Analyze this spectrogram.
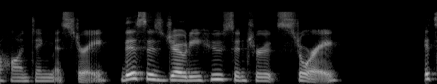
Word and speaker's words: Huisentruit: This is Jodi Huisentruit's story. It sounds German to me. Huisentruit, right?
